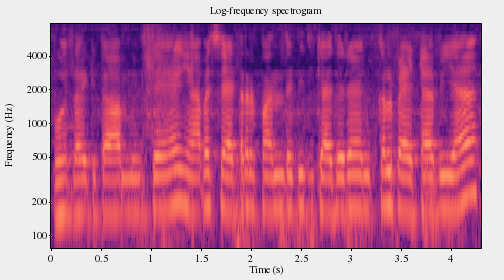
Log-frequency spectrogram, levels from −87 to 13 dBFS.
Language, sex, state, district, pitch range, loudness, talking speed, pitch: Hindi, male, Chandigarh, Chandigarh, 165-175 Hz, -15 LUFS, 250 wpm, 170 Hz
